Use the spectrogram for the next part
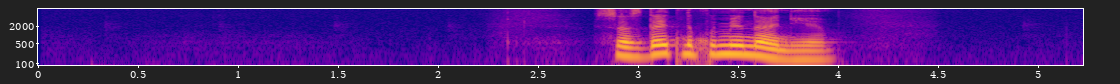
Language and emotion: Russian, neutral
